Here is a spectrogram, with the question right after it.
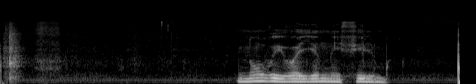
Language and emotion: Russian, neutral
